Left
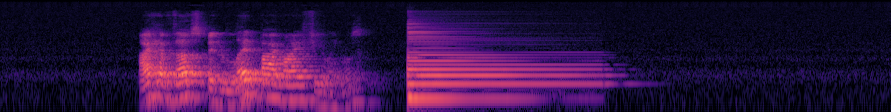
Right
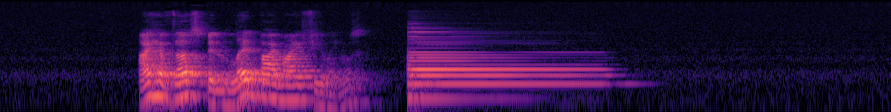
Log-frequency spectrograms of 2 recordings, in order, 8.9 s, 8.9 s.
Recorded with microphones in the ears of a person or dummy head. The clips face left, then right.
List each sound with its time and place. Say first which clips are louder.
1.4 s a man speaking: right 1 dB; 25° right (ahead or behind), 1.3 m
4.1 s a guitar: even; 70° left (ahead or behind), 0.9 m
